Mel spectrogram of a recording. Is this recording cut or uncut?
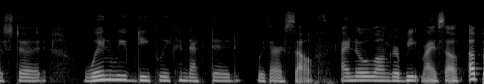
cut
